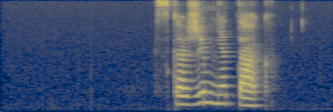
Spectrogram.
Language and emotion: Russian, neutral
